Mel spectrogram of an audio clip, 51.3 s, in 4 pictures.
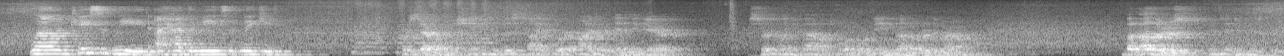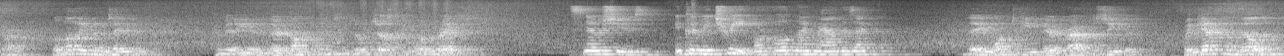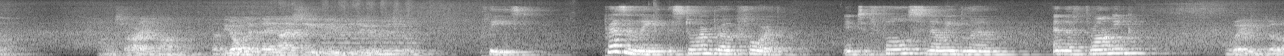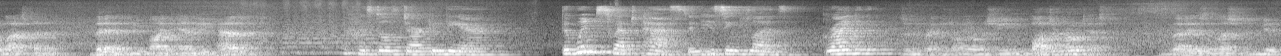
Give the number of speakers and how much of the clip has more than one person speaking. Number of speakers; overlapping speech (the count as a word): two, no overlap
